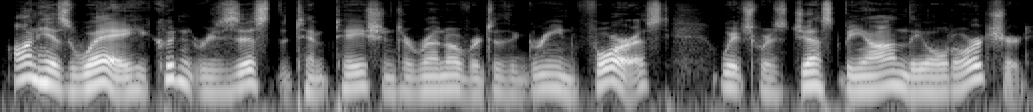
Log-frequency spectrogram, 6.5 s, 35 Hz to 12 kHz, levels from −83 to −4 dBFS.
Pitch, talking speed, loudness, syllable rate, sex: 120 Hz, 205 wpm, -19 LUFS, 4.6 syllables/s, male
